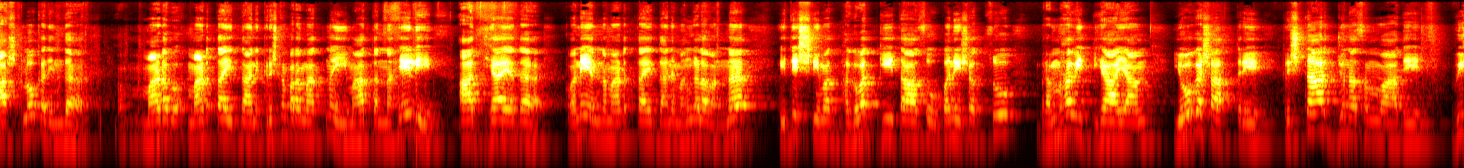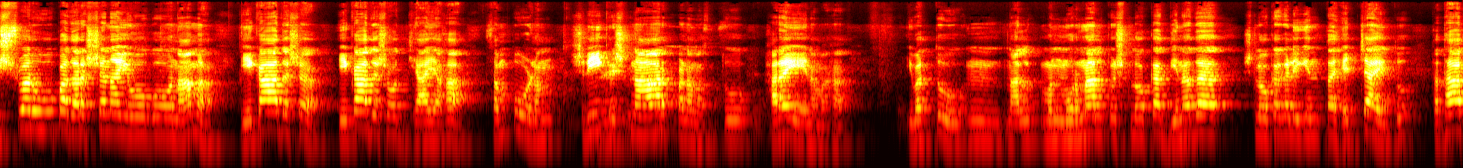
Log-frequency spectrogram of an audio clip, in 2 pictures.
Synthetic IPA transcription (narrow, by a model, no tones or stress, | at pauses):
aːʂʈloːkɐd̪ind̪ɐmaːɽɐmaːɽt̪aːjid̪ːaːnekɾiʂɳɐpɐɾɐmaːt̪mɐiːmaːt̪ɐnːɐɦeːɭiaːd̪ʱjaːjɐd̪ɐkonɛjɐnːɐmaːɽt̪ːaːjid̪ːaːnemɐŋɡɐɭɐʋɐnːɐit̪iʃɾiːmɐt̪̚bʱɐɡɐʋɐt̪̚ɡiːt̪aːsuːpɐniʃɐt̪su | bɾɐmɦɐʋid̪ʱjaːjaːmjoːɡɐʃaːst̪ɾekɾɨʂɳaːɾd͡ʒjunɐsɐmʋaːd̪e | ʋiʃʋɐɾuːpɐd̪ɐɾʃɐnɐjoːɡoːnaːmɐɦeːkaːd̪ɐʃɐeːkaːd̪ɐʃoːd̪ʱjaːjɐɦɐ̆sɐmpuːɾɳɐmʃɾiːkɾiʂɳaːɾpɐɳɐmɐst̪uhɐɾɐjeːnɐmɐɦɐ̆ | iʋɐt̪ːunaːlmmuːɾunaːlkuʃloːkɐd̪inɐd̪ɐʃloːkɐɡɐɭiɡint̪ɐɦet͡ʃːaːjt̪ut̪ɐt̪ʰaː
